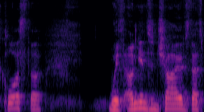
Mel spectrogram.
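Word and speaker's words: Gloucester: Kloster? That's how you say it. It's Kloster.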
